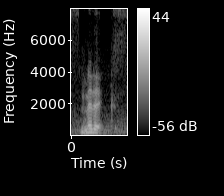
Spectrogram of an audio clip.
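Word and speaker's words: Smithwick's: The W is silent. Smittics in front of you.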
